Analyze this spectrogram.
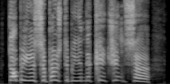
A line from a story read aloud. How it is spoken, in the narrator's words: Dobby squealed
